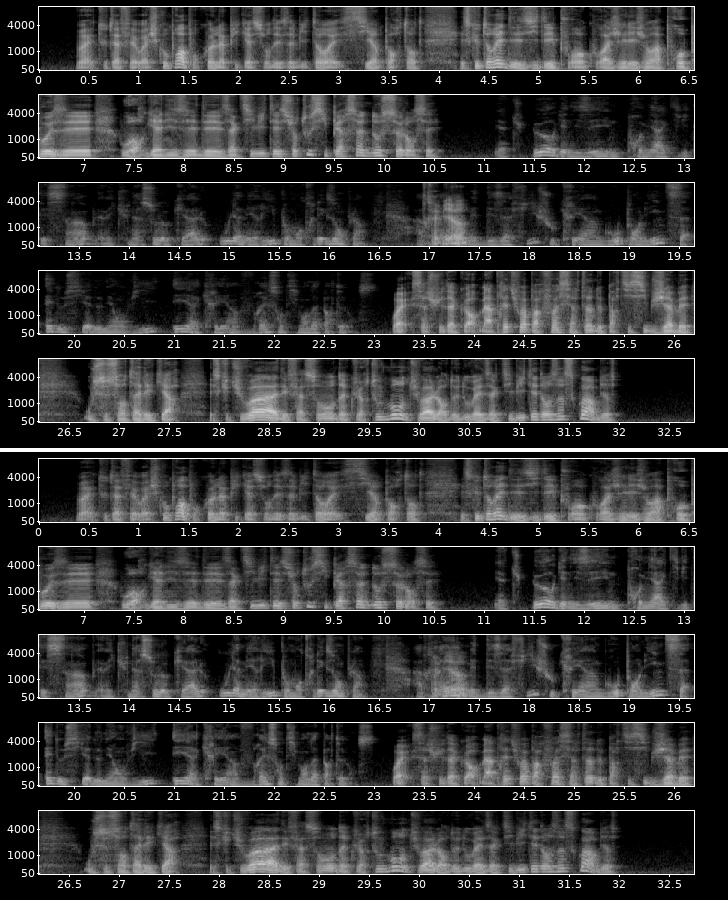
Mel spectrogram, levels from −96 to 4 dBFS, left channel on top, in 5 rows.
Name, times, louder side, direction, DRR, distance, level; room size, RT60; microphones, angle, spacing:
voice 1, 0.4-10.5 16.9-17.4 23.2-32.0, left 4 dB, 50° left, 0.4 m, -30 dB
voice 2, 11.1-23.0, right 3 dB, 75° right, 0.4 m, -39 dB
3.7 x 2.2 x 2.8 m
head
